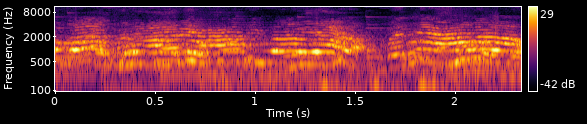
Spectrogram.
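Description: Several children talking and calling out over one another, with background music underneath.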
